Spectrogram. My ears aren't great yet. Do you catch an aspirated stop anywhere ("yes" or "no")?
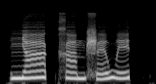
no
